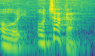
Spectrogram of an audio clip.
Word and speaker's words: Ochaka: Let me pronounce her name right. Ochaka. Yeah, Ochaka. Okay. So I actually had it right the first time. It's just the extra H in there throws it a little weird.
